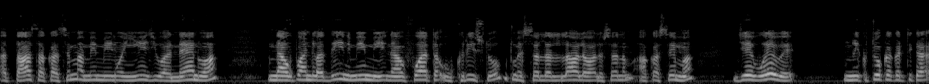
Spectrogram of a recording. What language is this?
Swahili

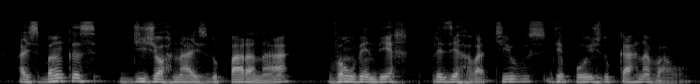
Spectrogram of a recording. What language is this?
Portuguese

